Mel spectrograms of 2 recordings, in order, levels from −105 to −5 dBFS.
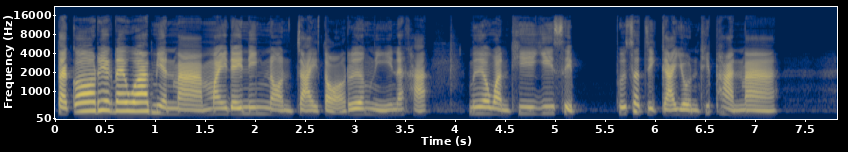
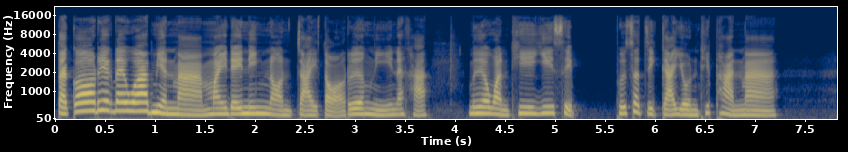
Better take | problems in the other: second | thin; very; fading below 300 Hz

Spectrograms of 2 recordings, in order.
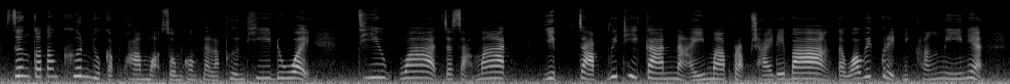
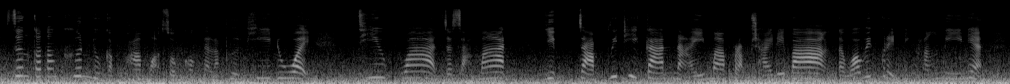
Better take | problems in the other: first | wind noise on the microphone; heavy; 7 dB below the speech; occasional gusts in the first

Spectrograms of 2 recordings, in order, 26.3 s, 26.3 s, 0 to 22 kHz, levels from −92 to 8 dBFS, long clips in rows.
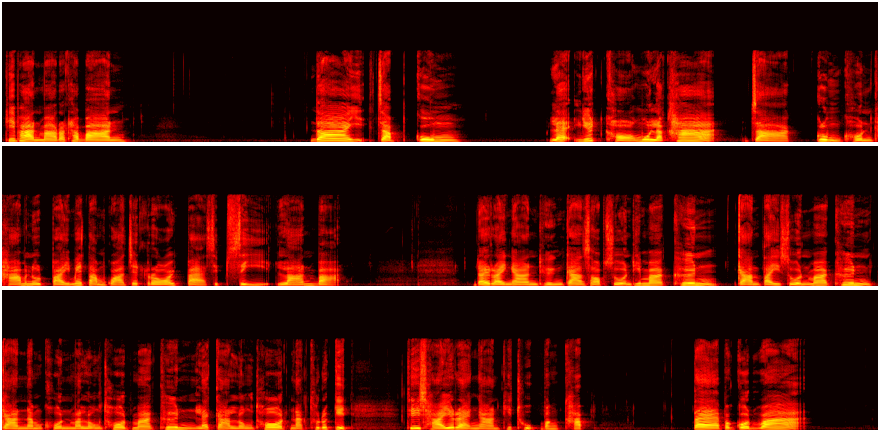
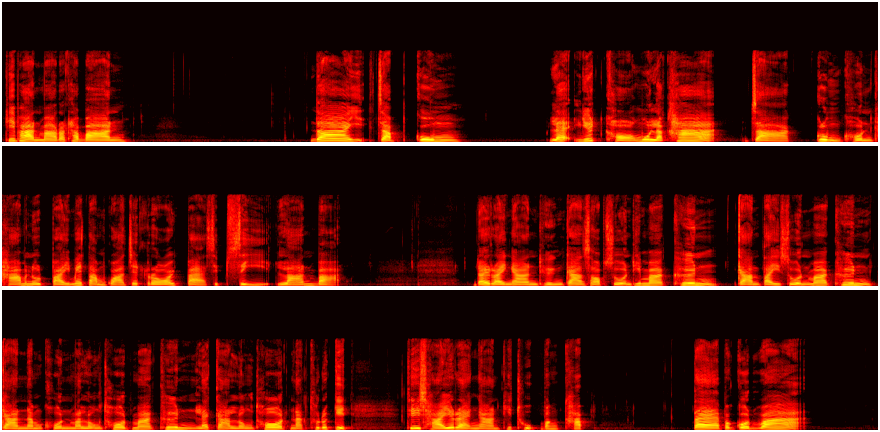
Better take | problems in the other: neither | thin; somewhat; fading below 350 Hz; the same in both

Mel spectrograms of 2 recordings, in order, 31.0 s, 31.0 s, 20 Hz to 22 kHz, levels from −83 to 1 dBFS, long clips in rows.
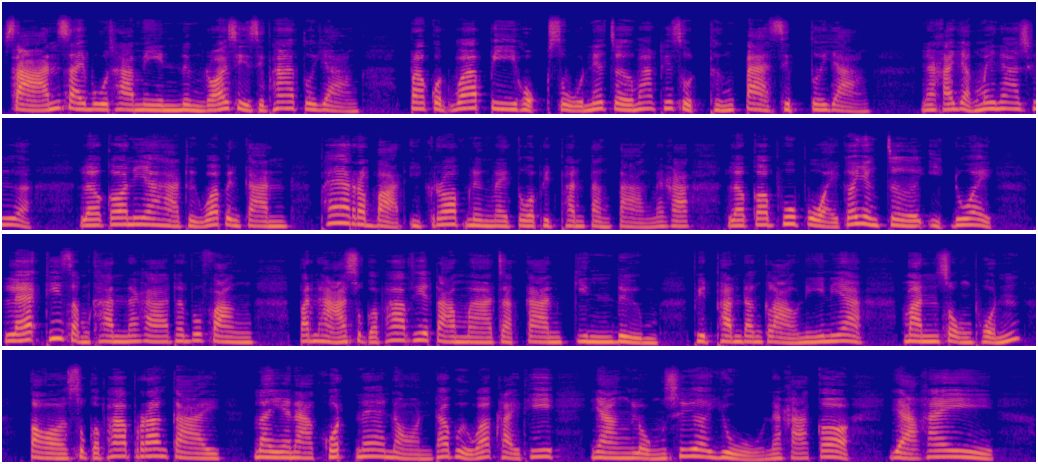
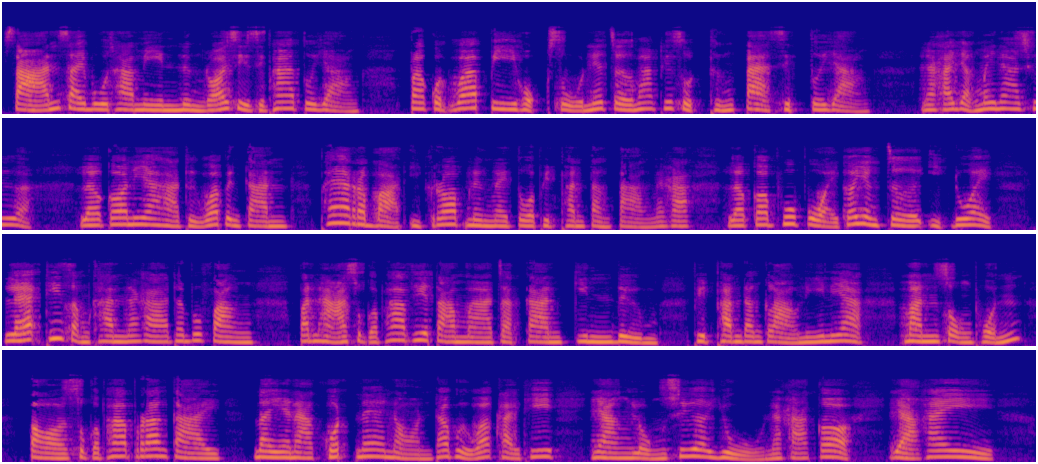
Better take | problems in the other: first | garbled, watery; badly; nothing above 7.5 kHz; slightly in the first

